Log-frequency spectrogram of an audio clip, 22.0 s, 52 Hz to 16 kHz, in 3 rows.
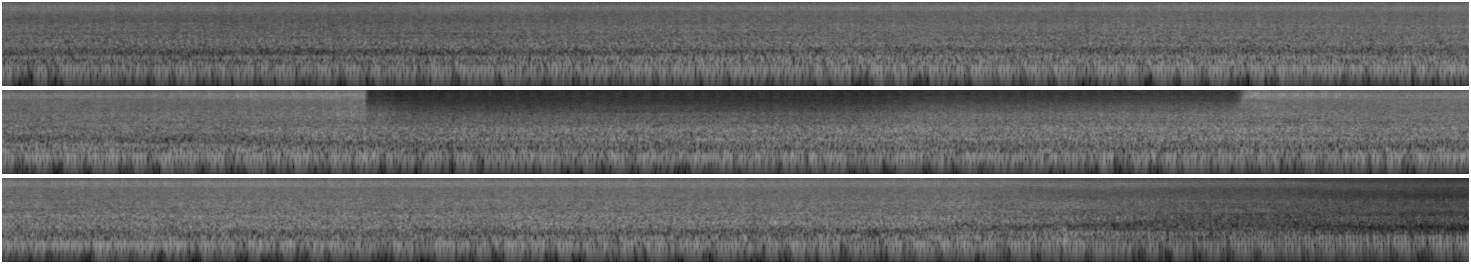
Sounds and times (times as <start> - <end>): Vehicle: 0.0 - 22.0.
